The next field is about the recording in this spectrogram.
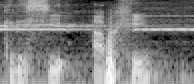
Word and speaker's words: Chrysi Avgi: Así que bueno, ¿Qué es Crisi Abhi. Eh, al principio del podcast lo pronuncié mal, pero según tengo entendido, así se pronuncia Crisi abji Es un partido político griego con una ideología filonazi, o sea, sí que es simpatizante con, algunos aspectos del nacionalsocialismo.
